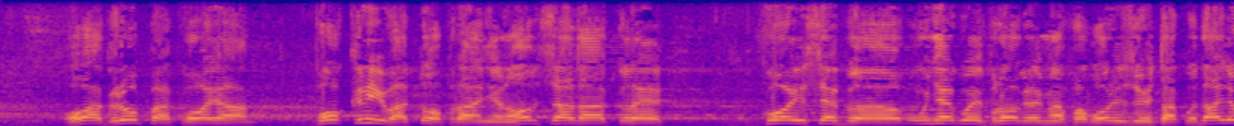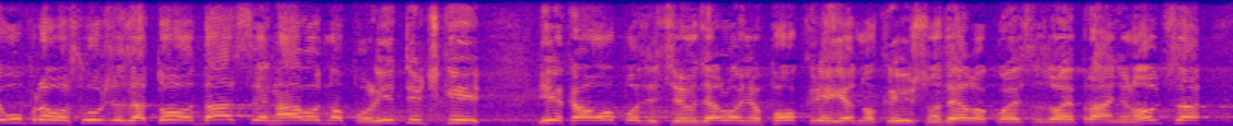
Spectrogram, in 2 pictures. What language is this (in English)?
Serbian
